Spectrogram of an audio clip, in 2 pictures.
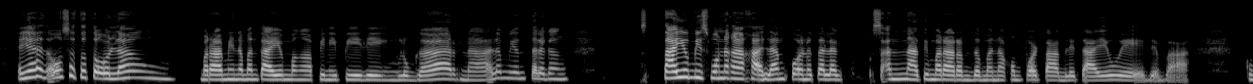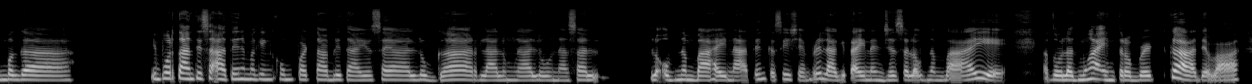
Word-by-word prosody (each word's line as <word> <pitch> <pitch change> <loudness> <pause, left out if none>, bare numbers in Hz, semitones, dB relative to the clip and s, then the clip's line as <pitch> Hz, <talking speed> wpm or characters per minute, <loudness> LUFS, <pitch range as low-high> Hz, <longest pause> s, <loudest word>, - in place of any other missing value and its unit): Ayan, 320 +6 +3
oh, 330 - +1
sa 375 0 -1
totoo 290 -5 +3
lang 280 -2 -1 0.2
marami 225 +1 +3
naman 230 0 0
tayong 220 -1 +4
mga 220 -1 -3
pinipiling 215 -2 -1
lugar 220 +5 0
na 200 -1 -6
alam 295 +2 -5
mo 295 - -8
'yon 275 0 -7
talagang 250 -2 -4 1.0
tayo 305 +3 +9
mismo 300 -2 +2
ang 290 - +2
nakakaalam 245 -3 +3
kung 235 -2 0
ano - - -1
talag 225 -2 +1 0.3
saan 240 +1 -2
natin 230 0 +1
mararamdaman 210 -2 0
na 200 - -6
komportable 200 -2 -3
tayo, 195 +3 0
eh, 195 -2 -2
di - - -7
ba? - - -9 0.6
Kumbaga, 210 -2 +1 0.8
importante 270 0 +3
sa 245 - +2
atin 245 +2 -1
na 240 - -1
maging 230 -1 -4
komportable 220 -2 -3
tayo 205 -1 -4
sa 215 -2 -2
lugar 205 +1 -1
lalong-lalo 195 0 -3
na 185 -1 -7
sa 205 +3 -2
l - - -2 0.5
loob 210 -1 -1
ng 210 -2 -1
bahay 195 0 +2
natin 195 +5 -3
kasi 230 -1 -5
syempre 225 +6 -4
lagi 200 -1 +1
tayong 200 +1 +1
nandiyan 200 +2 -3
sa 210 - -5
loob - - 0
ng 195 -1 -7
bahay, 280 - +1
eh. - - -15 0.4
Katulad 205 -2 +2
mo 225 - +2
nga 240 -4 +3
introvert 200 0 0 0.2
ka, 225 - +7
di 195 - -1
ba? 185 +4 +1
215 Hz, 160 wpm, -23 LUFS, 200-245 Hz, 1.0 s, tayo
